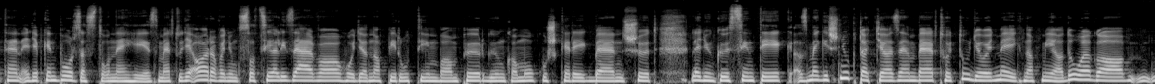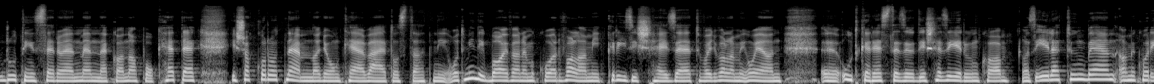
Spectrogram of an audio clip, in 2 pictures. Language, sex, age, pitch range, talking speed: Hungarian, female, 30-49, 155-180 Hz, 155 wpm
